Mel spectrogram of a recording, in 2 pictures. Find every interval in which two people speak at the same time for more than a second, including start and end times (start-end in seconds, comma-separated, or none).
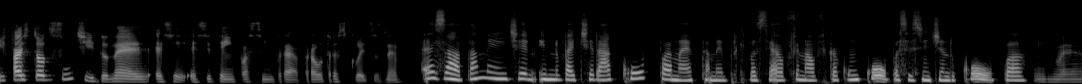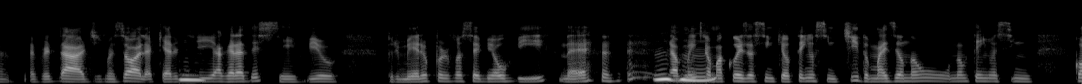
none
